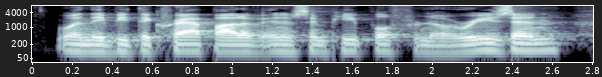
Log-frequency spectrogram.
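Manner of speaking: ordinary talk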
